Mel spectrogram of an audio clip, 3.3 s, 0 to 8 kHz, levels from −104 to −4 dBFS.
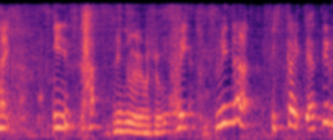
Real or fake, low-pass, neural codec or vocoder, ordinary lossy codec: fake; 7.2 kHz; codec, 24 kHz, 3 kbps, HILCodec; none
